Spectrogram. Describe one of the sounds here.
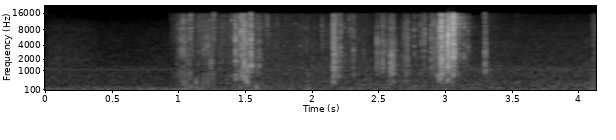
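A rifle is reloaded with sharp metallic clicks.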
